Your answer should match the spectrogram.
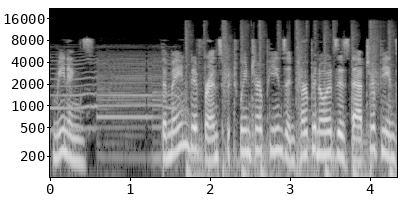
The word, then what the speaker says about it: terpenes: class of aromatic organic hydrocarbons known as terpenes pronounced terpenes you may have also heard people talk about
